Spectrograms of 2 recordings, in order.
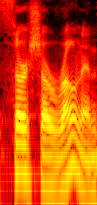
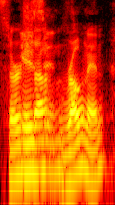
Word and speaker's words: Saoirse Ronan: Well, I'm interested in the fact that Saoirse Ronan, that's how you say it, folks, Saoirse Ronan, who is up for the Oscar for Brooklyn, is in starring in the Winona Crucible.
